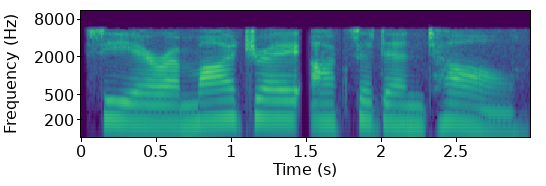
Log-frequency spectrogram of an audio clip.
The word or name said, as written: Sierra Madre Occidental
